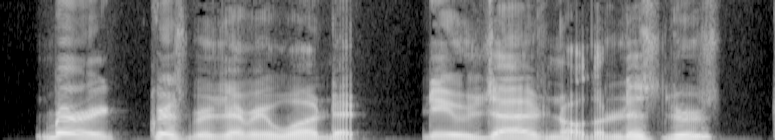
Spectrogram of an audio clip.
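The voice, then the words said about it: Imitates another person's voice. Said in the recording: “That was strangely accurate. ... that was a good impression of you doing Matt doing George Lucas”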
